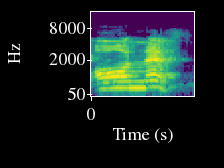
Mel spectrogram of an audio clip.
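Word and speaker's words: honest: अगर vowel word से start है, एच भी है, ऑनेस्ट और एच से स्टार्ट है, मगर उसके अंदर किसका वर्ड आ गया, ओ का आ गया, तो हमने उसको ओ से स्टार्ट किया.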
